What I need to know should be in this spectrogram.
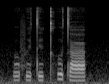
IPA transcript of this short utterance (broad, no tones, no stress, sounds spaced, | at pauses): ɤ f e t e kʰ ɤ t a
